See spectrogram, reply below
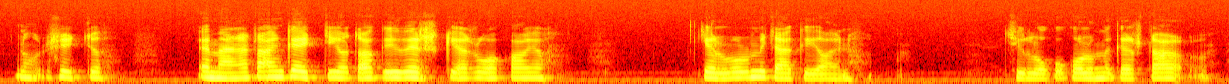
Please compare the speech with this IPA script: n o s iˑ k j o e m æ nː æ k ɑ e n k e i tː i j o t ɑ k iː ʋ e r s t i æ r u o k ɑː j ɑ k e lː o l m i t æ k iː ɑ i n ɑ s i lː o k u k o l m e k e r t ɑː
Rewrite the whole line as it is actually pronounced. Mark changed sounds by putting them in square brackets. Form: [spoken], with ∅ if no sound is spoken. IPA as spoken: n o s iˑ [t] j o e m æ nː æ [t] ɑ [i] n k e i tː i j o t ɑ k iː ʋ e r s [k] i æ r u o k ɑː j ɑ k e lː o l m i t æ k iː ɑ i n ɑ s i lː o k u k o l m e k e r t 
